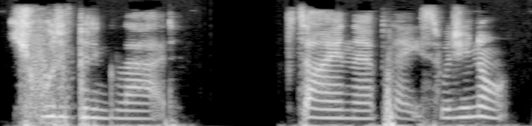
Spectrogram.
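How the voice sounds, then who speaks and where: A woman's voice: mid-range voice, fairly even intonation, normal speed, close to an everyday voice. A woman voicing a cruel, proud, hot-tempered aristocratic wizard, bitter and venomous, in a storybook reading. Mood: grim, intense. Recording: dull, lo-fi, dry home recording.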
